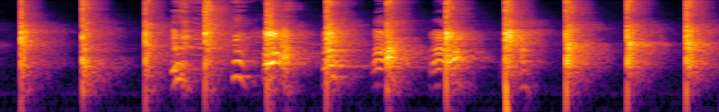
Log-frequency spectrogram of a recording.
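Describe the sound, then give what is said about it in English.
A steady run of about a dozen sharp hand claps, fairly loud, with a brief quicker flurry partway through; no voices. “Not clapping all heart. Look at the sound waves.”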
